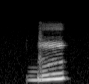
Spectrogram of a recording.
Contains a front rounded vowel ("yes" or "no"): yes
